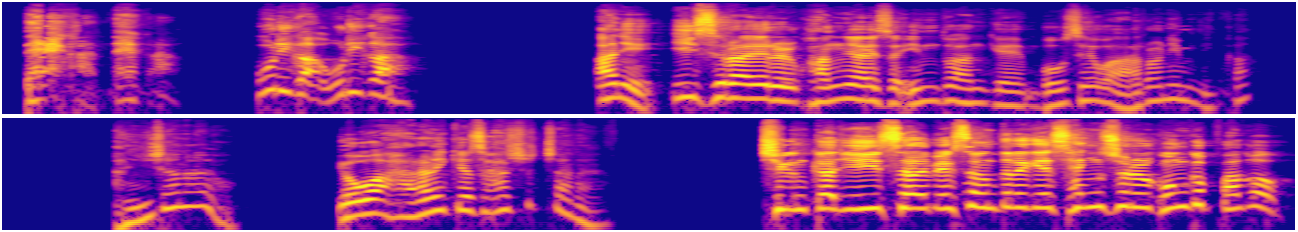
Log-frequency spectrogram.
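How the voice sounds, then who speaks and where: Pastor preaching in church, high gravelly voice, keeps firing questions at the crowd. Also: male voice, sharp tone. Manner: emphatic, rhetorical questions to the congregation. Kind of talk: sermon.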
